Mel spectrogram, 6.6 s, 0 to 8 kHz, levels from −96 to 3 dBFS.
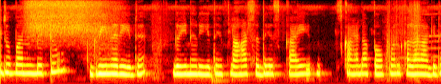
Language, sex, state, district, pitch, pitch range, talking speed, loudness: Kannada, female, Karnataka, Shimoga, 260 Hz, 250-270 Hz, 125 wpm, -15 LUFS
